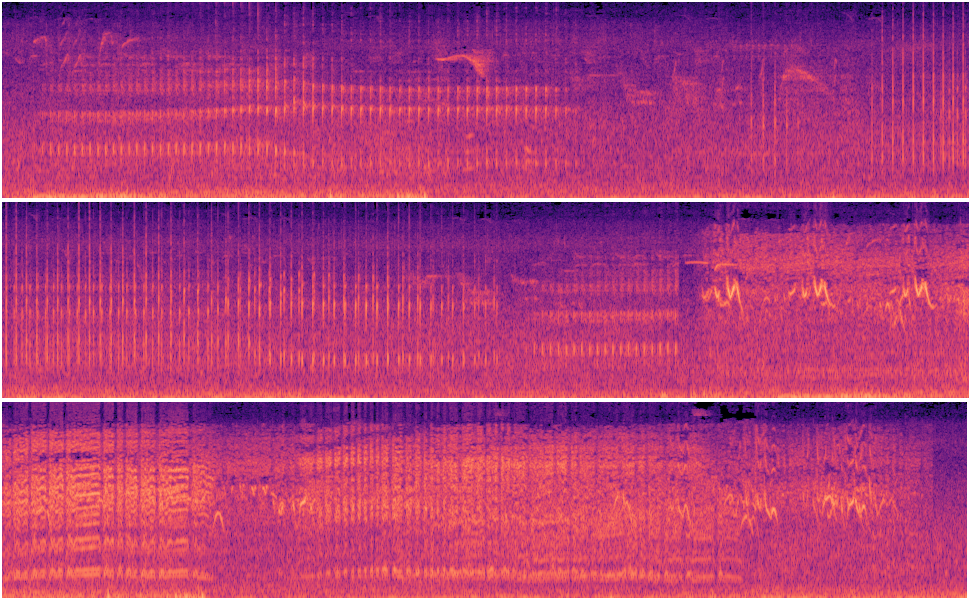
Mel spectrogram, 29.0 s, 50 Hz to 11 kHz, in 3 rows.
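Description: A steady, rapidly pulsing sound with layered tones. About 17 seconds in, it cuts abruptly to a king penguin colony: many overlapping trumpeting and chirping calls, loudest for a couple of seconds around 20 seconds in.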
